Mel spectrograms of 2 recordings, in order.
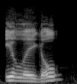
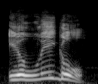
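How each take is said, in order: First: Said in the usual way. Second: "Illegal" punched louder and held hard; stressed correction. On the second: Shown as a demonstration. Host insists on the missing word, loud stressed "Illegal". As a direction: lean hard on "Illegal" with scorn. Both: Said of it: "I love how they forget that word".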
